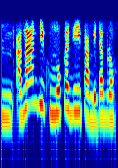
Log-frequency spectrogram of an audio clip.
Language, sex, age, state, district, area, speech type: Manipuri, female, 18-30, Manipur, Kangpokpi, urban, conversation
